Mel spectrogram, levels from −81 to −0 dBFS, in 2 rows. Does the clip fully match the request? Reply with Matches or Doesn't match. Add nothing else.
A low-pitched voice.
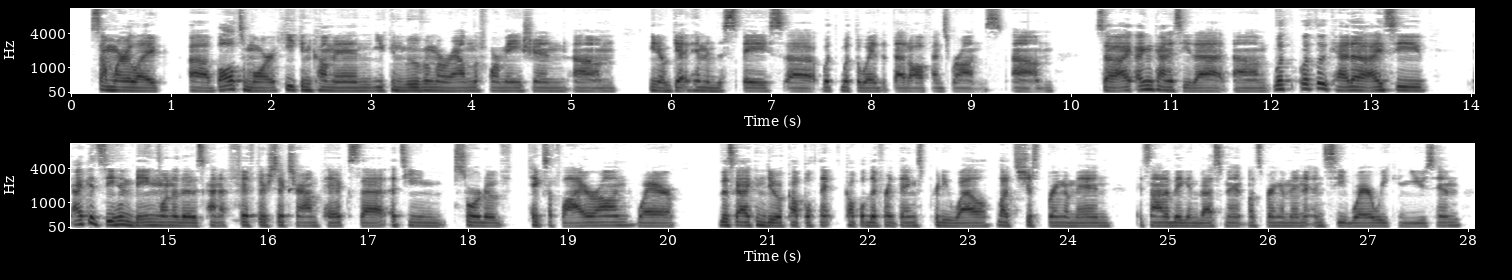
Matches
